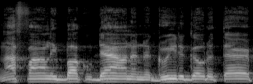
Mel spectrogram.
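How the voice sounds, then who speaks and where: A man with an American accent at a fairly quick pace. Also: very clean recording, silent background. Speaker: spoken word poet. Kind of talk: spoken word poetry performance. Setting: live stage. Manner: intense, emotional.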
